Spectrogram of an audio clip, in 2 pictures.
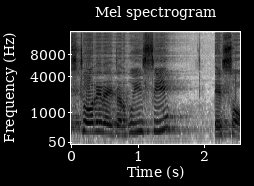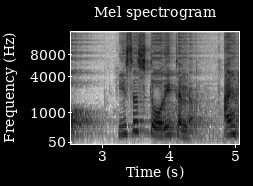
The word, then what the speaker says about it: Aesop: Actually, A-E-S-O-P, Aesop. We are not pronouncing that Aesop. We will pronounce that Aesop. E-E-S-O-P, Aesop.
